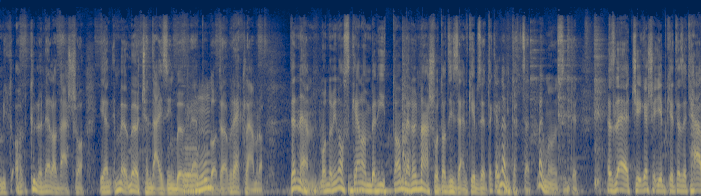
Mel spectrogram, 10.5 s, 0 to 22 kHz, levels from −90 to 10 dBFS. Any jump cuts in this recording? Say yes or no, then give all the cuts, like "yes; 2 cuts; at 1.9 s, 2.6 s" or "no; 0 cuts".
yes; 2 cuts; at 4.3 s, 9.1 s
